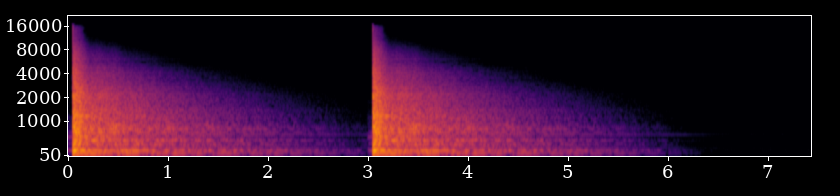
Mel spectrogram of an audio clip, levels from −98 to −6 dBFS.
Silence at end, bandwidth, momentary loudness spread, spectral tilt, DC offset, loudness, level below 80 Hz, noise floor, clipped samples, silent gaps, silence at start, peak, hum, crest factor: 2.4 s; 15.5 kHz; 25 LU; -4.5 dB/octave; under 0.1%; -33 LUFS; -62 dBFS; under -90 dBFS; under 0.1%; none; 0.05 s; -10 dBFS; none; 28 dB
